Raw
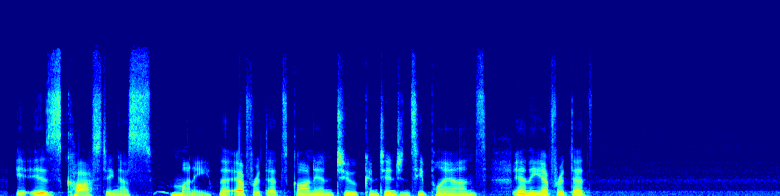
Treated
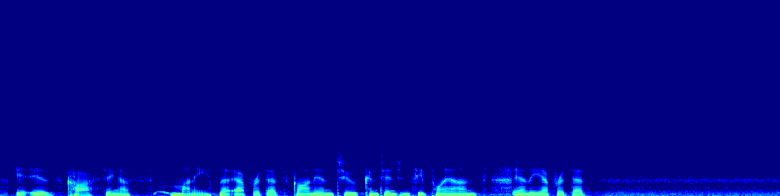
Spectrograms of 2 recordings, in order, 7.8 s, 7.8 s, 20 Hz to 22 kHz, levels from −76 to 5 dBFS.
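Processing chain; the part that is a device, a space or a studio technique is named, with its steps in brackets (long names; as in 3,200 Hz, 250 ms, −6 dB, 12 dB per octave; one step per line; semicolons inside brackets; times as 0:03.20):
bass amplifier (downward compressor 5 to 1, threshold −35 dBFS, peak gain reduction 17.5 dB; loudspeaker in its box 63–2,100 Hz, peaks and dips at 74 Hz +9 dB, 110 Hz +5 dB, 530 Hz −9 dB, 1,300 Hz −8 dB)
level +1 dB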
